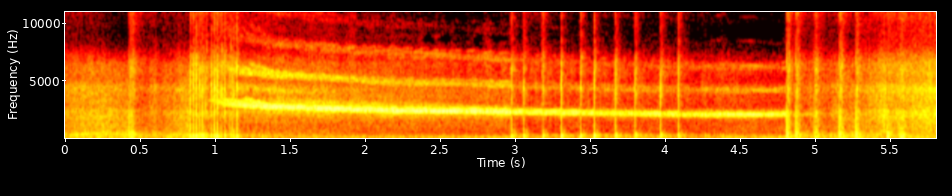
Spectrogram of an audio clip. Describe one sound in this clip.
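A firework whistles with a falling pitch.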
